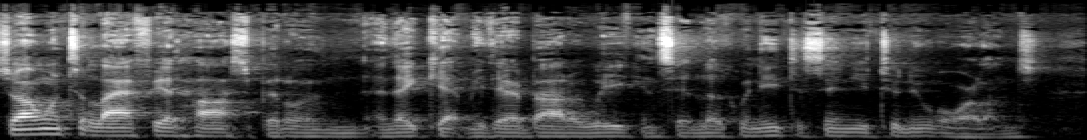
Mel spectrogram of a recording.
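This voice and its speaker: A man with a very deep, low voice talks at a very fast pace with hardly any pauses, ordinary pitch variation and big swings in loudness. Noticeable background noise sits behind him. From Louisiana (Rayne, Cajun country). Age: 60s. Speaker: heart transplant recipient. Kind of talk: testimony.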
